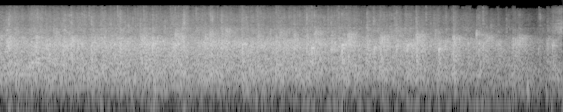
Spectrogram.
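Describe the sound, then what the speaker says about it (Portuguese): A church congregation applauds steadily throughout, a dense, even wash of clapping from a large crowd that holds its level and tapers slightly near the end, with no speech. "Você pode aplaudir Jesus?"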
